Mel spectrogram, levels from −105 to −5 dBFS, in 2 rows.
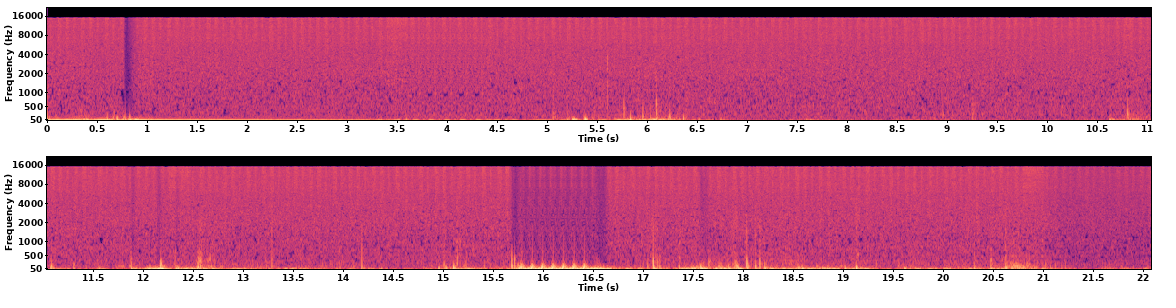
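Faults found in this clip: Stutter, a short block of audio replaying back to back: 3.75–4.38 s (157 ms block, four extra plays), 6.99–7.30 s (157 ms, two extra), 15.87–16.50 s (105 ms, six extra). Repeated frames, compressed frames re-sent or re-written upstream of the decoder; adds about 1.6 s overall.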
